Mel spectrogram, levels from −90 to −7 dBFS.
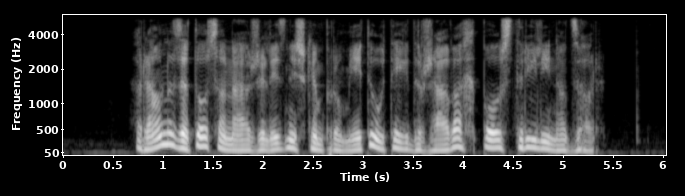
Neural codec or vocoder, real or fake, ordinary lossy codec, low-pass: none; real; none; 5.4 kHz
